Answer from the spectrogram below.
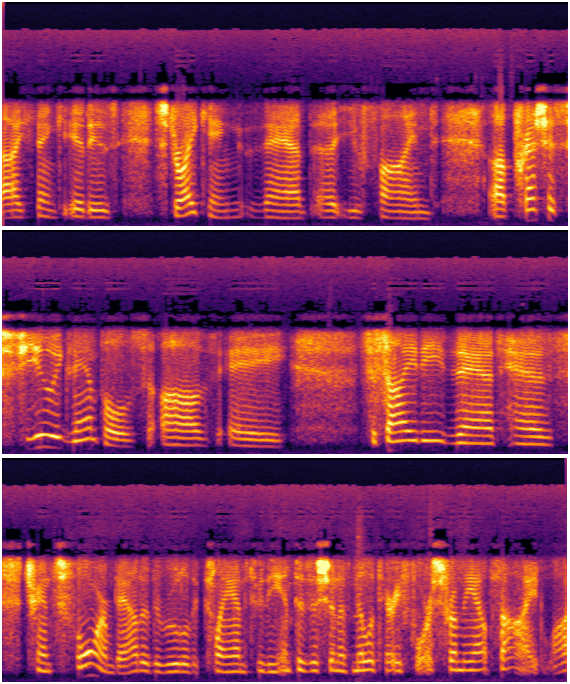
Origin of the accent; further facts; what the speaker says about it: United States; Oh, well, I like the United States very much as an American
